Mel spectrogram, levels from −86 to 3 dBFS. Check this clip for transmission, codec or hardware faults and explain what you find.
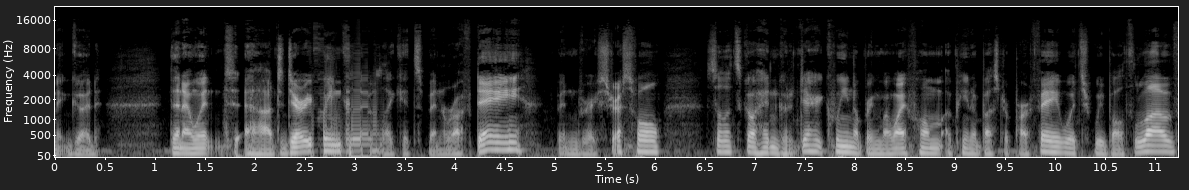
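There's one fault here. From 2.55 to 3.30 s the speech goes into robotic sound from repeated short buffers, a rigid metallic buzz at 134 Hz. That likely comes from audio arriving too seldom, so a tiny slice of about 7.5 ms gets looped to fill most of that stretch.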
